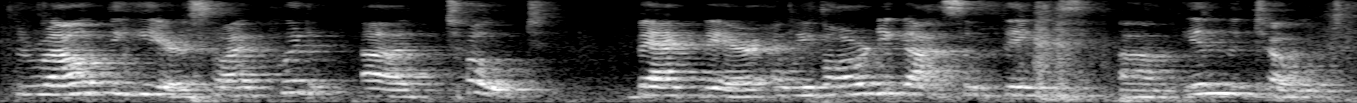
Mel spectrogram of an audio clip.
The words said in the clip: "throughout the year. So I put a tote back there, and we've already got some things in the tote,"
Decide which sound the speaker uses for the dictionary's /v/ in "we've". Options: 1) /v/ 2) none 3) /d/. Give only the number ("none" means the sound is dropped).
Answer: 1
